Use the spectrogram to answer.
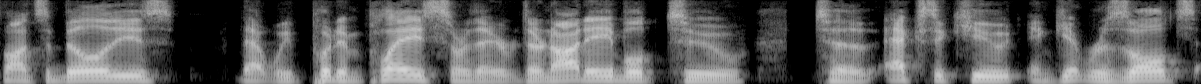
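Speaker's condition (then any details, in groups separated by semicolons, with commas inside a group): No condition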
